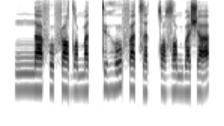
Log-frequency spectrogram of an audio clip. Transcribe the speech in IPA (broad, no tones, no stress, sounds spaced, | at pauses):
nː a f o f e dˤ o m a tː ɨ ɦ o f a t͡s a tː ɔ zˤ ɨ m b a ʃ a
